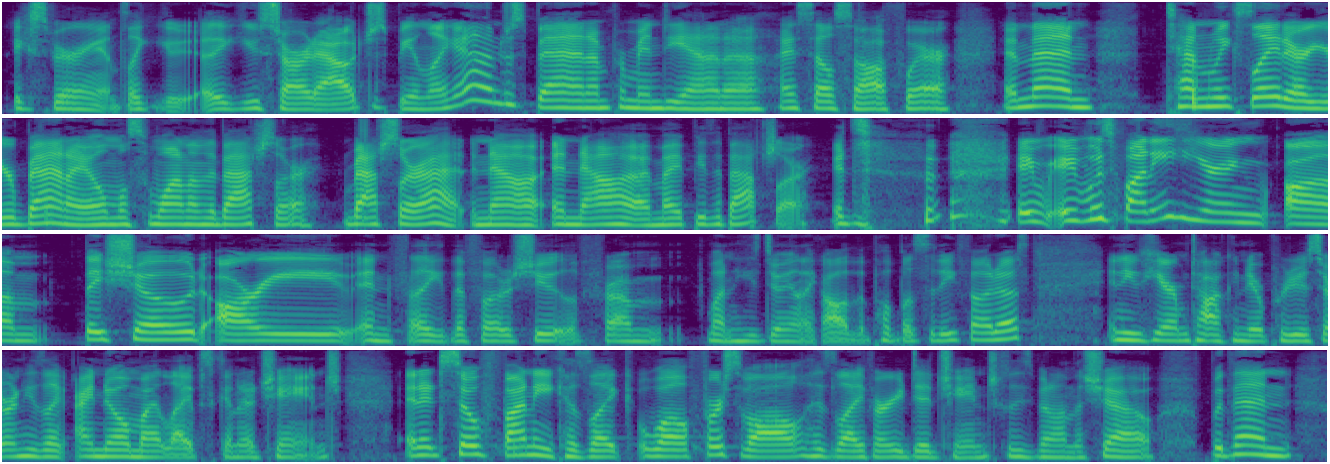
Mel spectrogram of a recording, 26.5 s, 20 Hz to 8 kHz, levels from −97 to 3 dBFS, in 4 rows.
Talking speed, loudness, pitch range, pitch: 240 wpm, -20 LUFS, 165-205 Hz, 180 Hz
